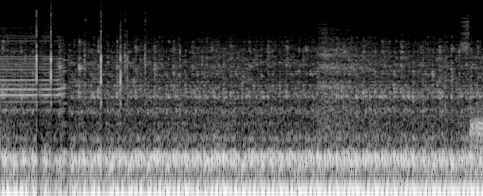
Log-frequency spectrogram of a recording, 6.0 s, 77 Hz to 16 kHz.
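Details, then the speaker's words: 1976 Mustang Cobra, carbureted engine, true cold start after one gas-pedal press to set the choke: starts almost at once and settles into a steady, even low idle with no knocks or misses. "You see it starts right up even on a cold start."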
